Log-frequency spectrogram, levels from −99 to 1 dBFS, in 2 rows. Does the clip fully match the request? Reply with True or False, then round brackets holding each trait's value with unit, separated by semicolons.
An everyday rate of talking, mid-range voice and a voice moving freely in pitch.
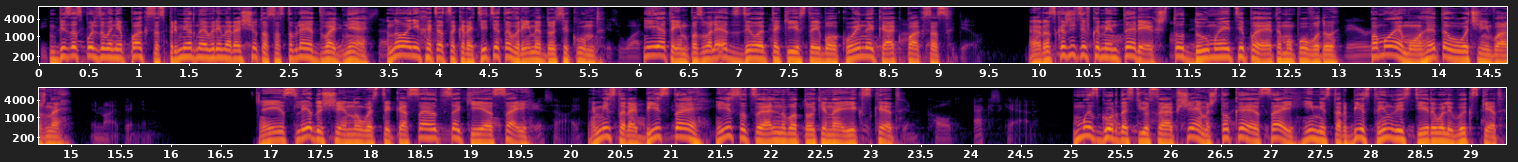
True (125 wpm; 145 Hz; 7.0 semitones)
